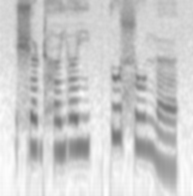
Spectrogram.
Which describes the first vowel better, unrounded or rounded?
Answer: rounded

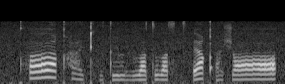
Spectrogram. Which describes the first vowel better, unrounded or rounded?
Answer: rounded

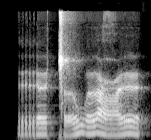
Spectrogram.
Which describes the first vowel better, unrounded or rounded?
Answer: rounded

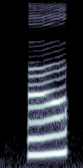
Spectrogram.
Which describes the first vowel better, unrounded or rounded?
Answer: rounded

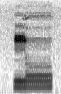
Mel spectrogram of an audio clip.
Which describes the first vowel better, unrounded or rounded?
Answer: rounded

